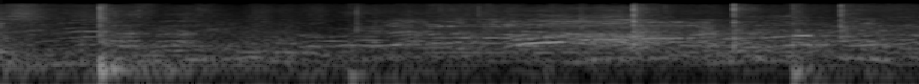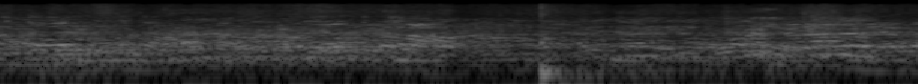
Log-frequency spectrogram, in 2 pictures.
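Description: Spectators chattering and shouting, broken by sharp slaps of a volleyball being struck. The loudest hit comes just after the start, with a few more around two seconds in and one near five seconds.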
